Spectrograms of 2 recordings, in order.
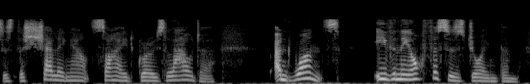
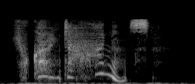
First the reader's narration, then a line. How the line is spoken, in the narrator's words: she gasps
